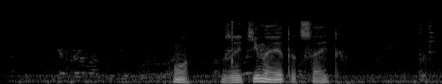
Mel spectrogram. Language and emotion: Russian, neutral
